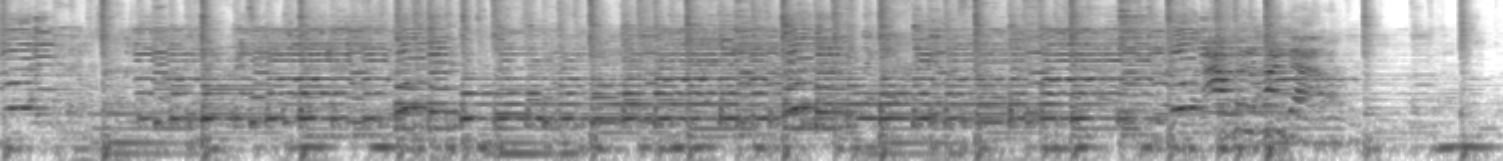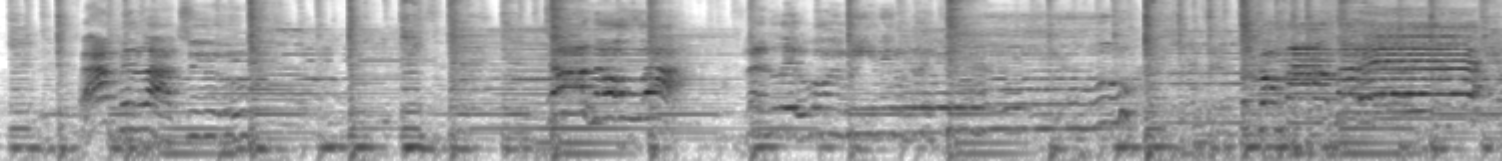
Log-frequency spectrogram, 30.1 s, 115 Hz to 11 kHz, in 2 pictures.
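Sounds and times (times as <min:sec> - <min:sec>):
fiddle guitar and mandolin playing: 0:00.0 - 0:30.0
person singing: 0:07.0 - 0:13.6, 0:15.8 - 0:18.4, 0:20.4 - 0:30.0.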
